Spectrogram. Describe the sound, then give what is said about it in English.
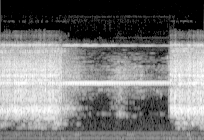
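Blake's telephone rings loudly late in the afternoon: a long buzzing ring, a pause of about two seconds, then a second ring begins. No one speaks. “It was late in the afternoon when Blake's phone rang.”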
